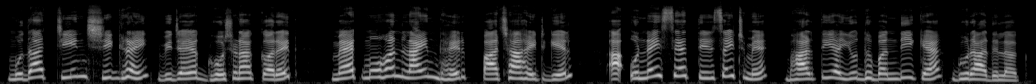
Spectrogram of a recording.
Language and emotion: Maithili, neutral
